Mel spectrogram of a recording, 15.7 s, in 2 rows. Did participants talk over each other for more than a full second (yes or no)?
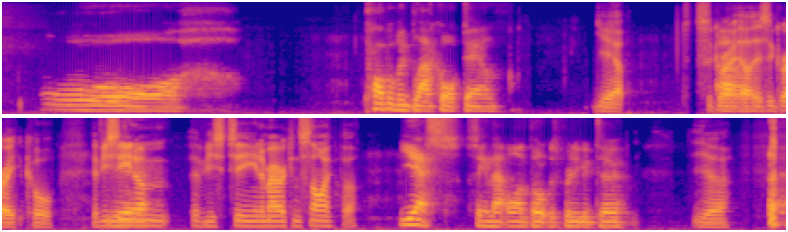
no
